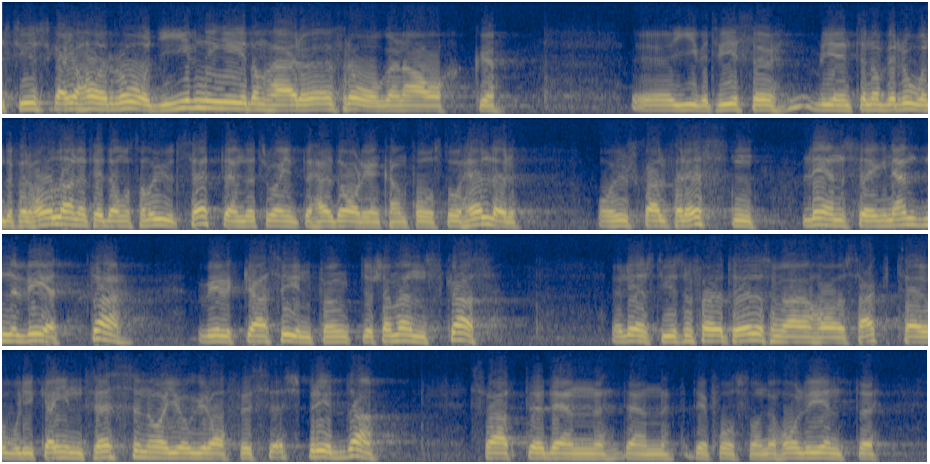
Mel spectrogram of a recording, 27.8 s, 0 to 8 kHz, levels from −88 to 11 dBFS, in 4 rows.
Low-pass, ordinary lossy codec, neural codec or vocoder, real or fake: none; none; none; real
